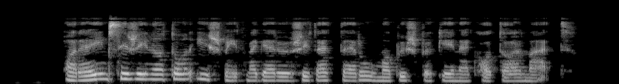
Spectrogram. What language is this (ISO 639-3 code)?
hun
